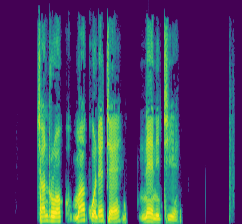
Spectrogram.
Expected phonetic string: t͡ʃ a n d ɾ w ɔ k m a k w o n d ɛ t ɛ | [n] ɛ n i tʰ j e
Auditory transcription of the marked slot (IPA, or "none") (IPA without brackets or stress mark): n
